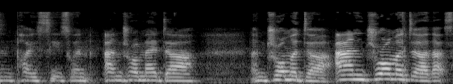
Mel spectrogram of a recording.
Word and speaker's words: Andromeda: time Mars was in Pisces when Andromeda Andromeda Andromeda that's how you pronounce it Andromeda the pirate ship at the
